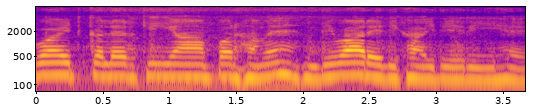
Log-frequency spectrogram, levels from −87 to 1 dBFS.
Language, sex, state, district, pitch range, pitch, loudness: Hindi, male, Himachal Pradesh, Shimla, 140-165 Hz, 155 Hz, -17 LUFS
